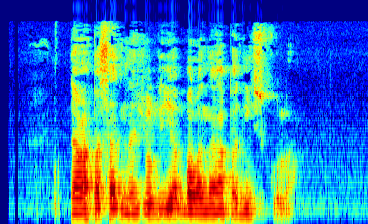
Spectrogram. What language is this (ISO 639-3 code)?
cat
